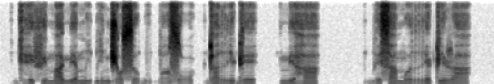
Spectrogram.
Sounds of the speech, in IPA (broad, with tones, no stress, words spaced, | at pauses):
ɡʱe˨fʲɤ˧ ma˦˨mʲa˦ mi˨ɓi˦˨nd͡ʒɔ˧ sɤ˨bu˨ ba˨˦ zˤu˧ | ɖa˧ ri˧ɖe˧ | mʲa˦ɦa˦ | be˨sa˦mɤ˦˨ re˦ʈi˧ ɭa˨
